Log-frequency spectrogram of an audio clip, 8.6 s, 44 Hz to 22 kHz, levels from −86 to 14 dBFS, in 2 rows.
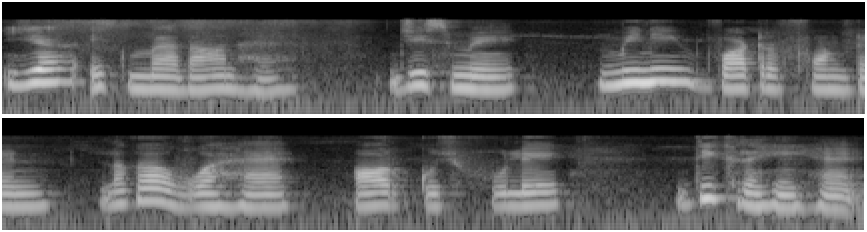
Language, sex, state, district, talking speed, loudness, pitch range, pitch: Hindi, female, Jharkhand, Ranchi, 120 wpm, -19 LUFS, 170-215 Hz, 180 Hz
